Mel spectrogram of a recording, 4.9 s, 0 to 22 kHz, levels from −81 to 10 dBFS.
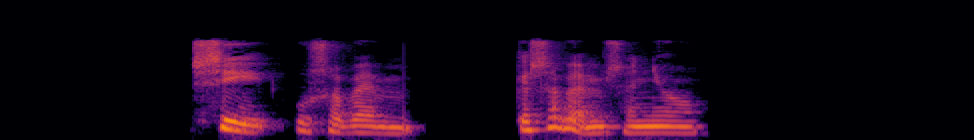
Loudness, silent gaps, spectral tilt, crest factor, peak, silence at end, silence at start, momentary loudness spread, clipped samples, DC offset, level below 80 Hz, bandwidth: -24 LUFS; 2.14-2.57 s; -4 dB/octave; 20 dB; -6 dBFS; 1.35 s; 0.95 s; 12 LU; under 0.1%; under 0.1%; -68 dBFS; 8.4 kHz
